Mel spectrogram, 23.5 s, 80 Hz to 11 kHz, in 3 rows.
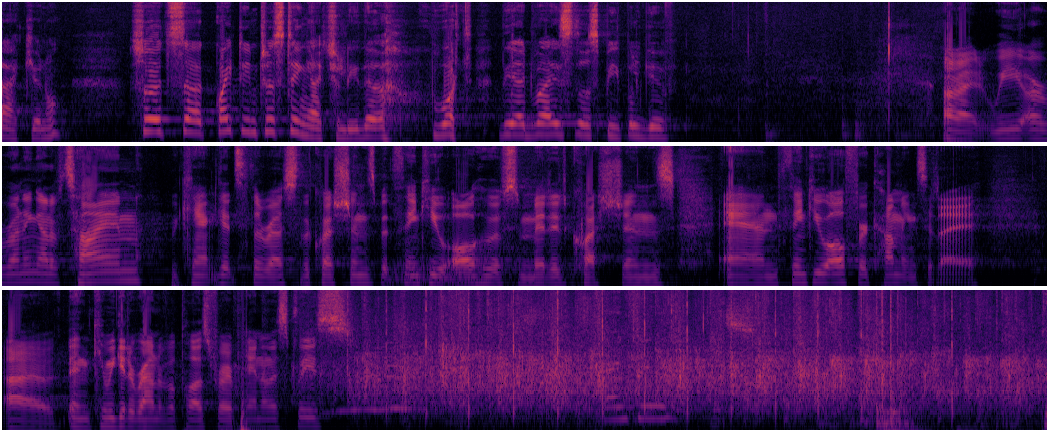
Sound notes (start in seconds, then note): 17.8 cheers and applause; 21.9 applause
